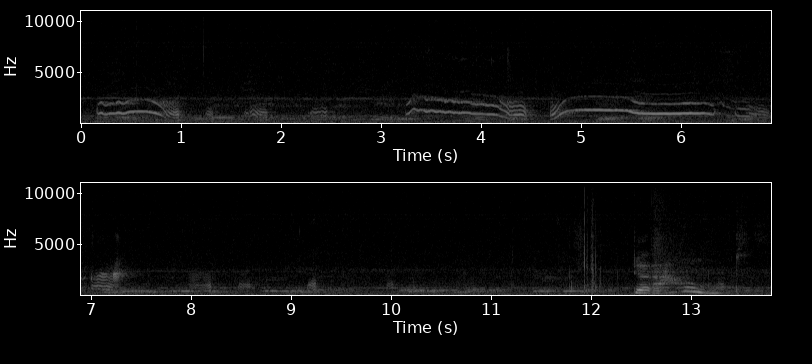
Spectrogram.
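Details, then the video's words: Small growing pet dog called Boo Boo gives short rising-falling whines, then a long wavering howl lasting about three seconds that slides downward, followed by softer scattered whimpers and a brief louder squeal near the end. "BOO BOO makes noises"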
